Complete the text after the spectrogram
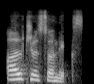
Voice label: "ultrasonics", Indian

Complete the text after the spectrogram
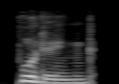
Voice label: "pudding", Indian; Dictionary

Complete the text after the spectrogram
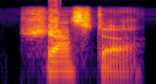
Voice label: "Shasta", American

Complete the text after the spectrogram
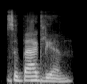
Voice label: "Zabaglione", Indian

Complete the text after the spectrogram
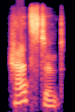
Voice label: "hatstand", Indian

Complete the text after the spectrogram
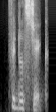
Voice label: "fiddlestick", Indian

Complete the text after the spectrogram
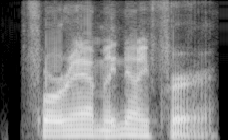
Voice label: "foraminifer", American

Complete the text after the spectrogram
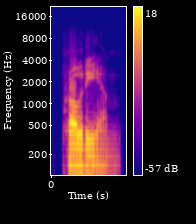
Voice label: "protium", American

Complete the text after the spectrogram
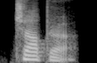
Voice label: "chopper", Indian

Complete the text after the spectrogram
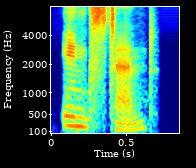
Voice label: "inkstand", Indian

